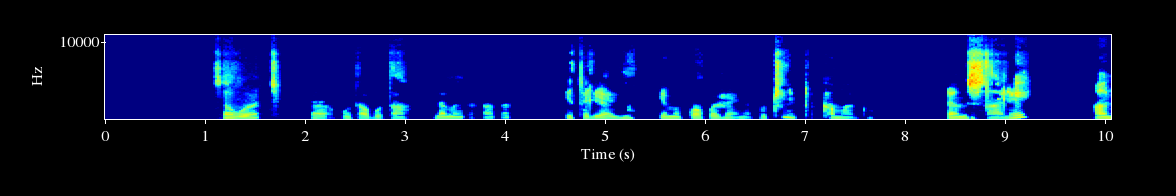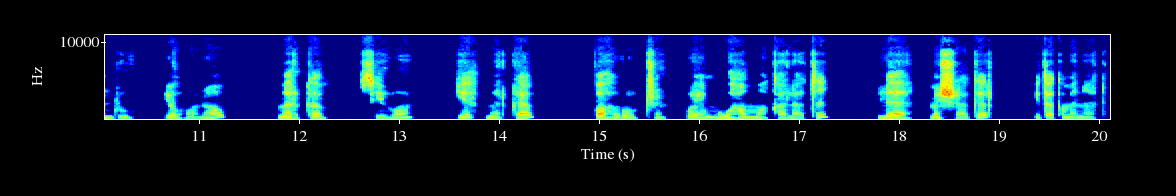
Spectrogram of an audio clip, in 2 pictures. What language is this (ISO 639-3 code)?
amh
